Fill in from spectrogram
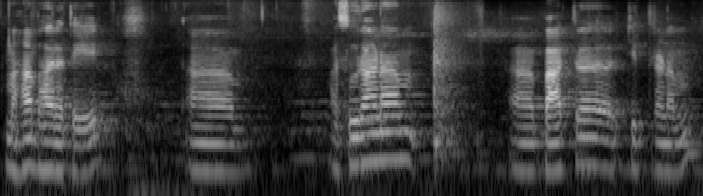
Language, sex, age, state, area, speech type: Sanskrit, male, 30-45, Uttar Pradesh, urban, spontaneous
